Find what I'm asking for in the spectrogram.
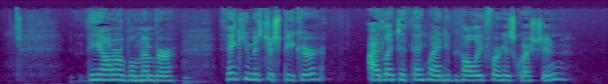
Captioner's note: speaking French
